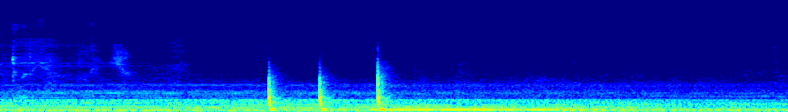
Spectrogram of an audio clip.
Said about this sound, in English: Do you hear the rhythm in the knock?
